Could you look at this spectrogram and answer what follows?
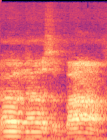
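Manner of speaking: normal talking voice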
